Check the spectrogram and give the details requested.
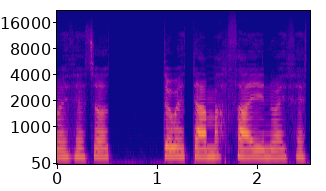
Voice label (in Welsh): "mathau", Welsh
